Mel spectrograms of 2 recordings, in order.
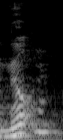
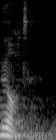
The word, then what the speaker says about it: Milton: Depends on where you're from, is how you say it. Some people call me Milton, some people call me Milton.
